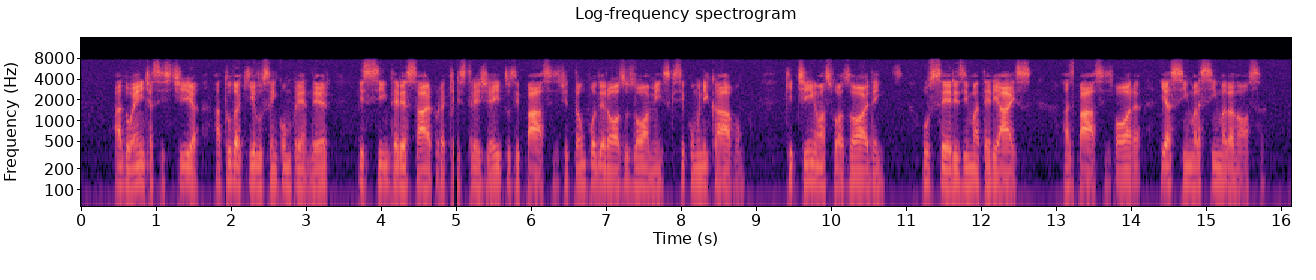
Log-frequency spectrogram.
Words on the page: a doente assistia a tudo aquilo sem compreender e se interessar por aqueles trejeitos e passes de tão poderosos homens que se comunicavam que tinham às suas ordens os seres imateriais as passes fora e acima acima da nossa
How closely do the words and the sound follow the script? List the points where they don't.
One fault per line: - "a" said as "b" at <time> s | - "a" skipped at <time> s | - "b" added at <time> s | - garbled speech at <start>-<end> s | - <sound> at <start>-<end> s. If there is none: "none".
- dropout at 5.0-5.0 s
